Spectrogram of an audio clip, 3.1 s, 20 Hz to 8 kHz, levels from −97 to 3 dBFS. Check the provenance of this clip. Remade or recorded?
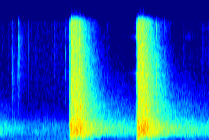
remade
